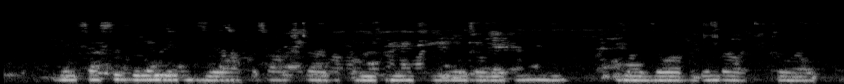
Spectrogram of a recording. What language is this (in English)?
Swahili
